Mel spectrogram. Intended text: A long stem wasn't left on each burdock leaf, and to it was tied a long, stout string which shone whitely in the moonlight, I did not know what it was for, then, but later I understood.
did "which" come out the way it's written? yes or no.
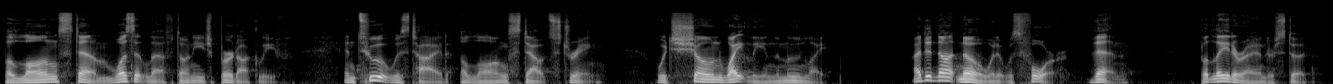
yes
